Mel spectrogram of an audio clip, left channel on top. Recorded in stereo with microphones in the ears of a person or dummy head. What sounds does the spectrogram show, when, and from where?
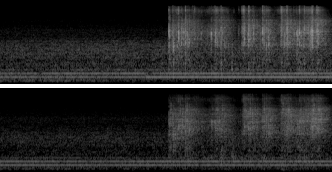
1.7 s crumpling: 35° left (ahead or behind), 2.5 m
